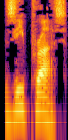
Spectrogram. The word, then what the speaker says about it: z Prus: It became spruce because in Polish, z prus, sounded like spruce.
